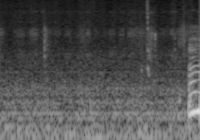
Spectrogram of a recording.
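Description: Graphite pencil scratching on drawing paper as lines are sketched, in short uneven strokes.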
